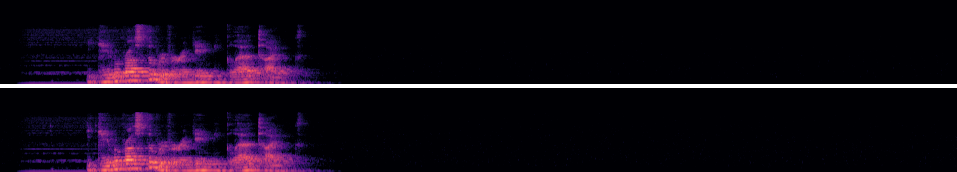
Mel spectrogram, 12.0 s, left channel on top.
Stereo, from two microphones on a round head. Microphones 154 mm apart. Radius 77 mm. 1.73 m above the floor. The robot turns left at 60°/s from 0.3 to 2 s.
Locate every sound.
1.1 s a man speaking: 125° right, 0.7 m; by 3.8 s straight behind, 0.7 m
